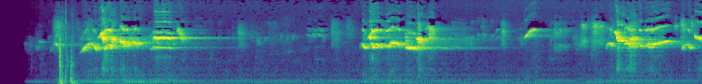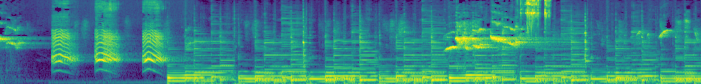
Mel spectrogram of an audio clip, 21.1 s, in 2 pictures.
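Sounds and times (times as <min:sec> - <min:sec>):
bird chirps and trills: 0:00.4 - 0:13.1, 0:17.2 - 0:18.8.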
